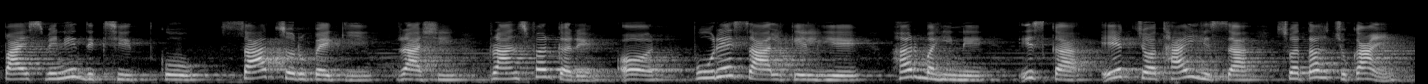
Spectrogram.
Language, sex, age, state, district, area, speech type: Hindi, female, 18-30, Uttar Pradesh, Sonbhadra, rural, read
